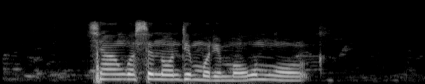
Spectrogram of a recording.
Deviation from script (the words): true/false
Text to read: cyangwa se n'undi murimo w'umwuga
false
